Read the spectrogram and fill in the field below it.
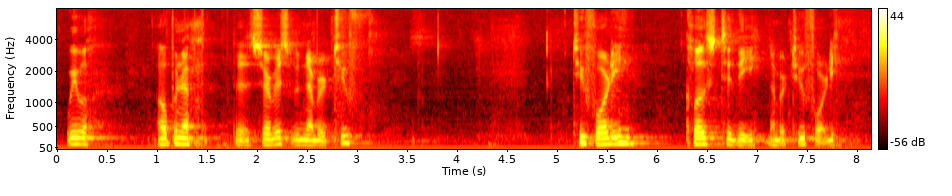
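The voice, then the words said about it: Hoarse, nearly lost voice. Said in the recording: “Sorry, my voice is gone.”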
